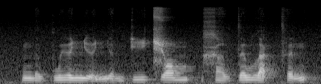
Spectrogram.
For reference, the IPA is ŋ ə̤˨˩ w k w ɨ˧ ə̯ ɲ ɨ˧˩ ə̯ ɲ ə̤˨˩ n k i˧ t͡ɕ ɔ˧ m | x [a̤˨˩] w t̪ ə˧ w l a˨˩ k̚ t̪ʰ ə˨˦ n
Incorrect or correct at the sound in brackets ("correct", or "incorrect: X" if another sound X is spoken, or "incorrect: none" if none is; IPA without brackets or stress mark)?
correct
